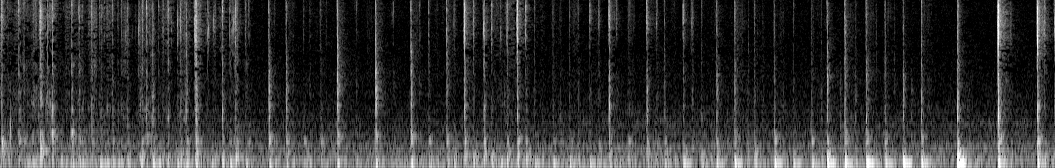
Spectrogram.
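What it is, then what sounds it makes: Plastic wireless keyboard being typed on. Fingertips press the round keys of a compact, dark grey plastic Bluetooth wireless keyboard with a hollow body, resting on a black plastic bag, at a slower pace. Quiet, irregular clicky taps each pair a bright clack with a low hollow thump and die away almost instantly. A few sharper, louder clacks stand out near the end.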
